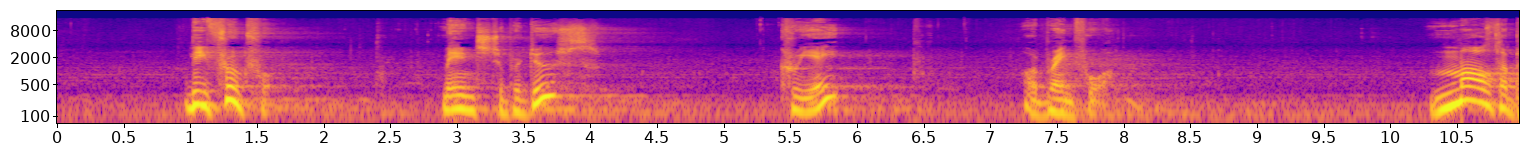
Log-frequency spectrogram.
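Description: A man speaks forcefully, in short bursts with pauses, through a microphone.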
